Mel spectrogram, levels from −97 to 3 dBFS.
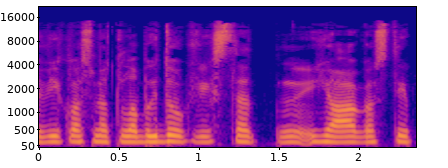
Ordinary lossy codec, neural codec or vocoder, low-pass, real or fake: MP3, 64 kbps; none; 14.4 kHz; real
